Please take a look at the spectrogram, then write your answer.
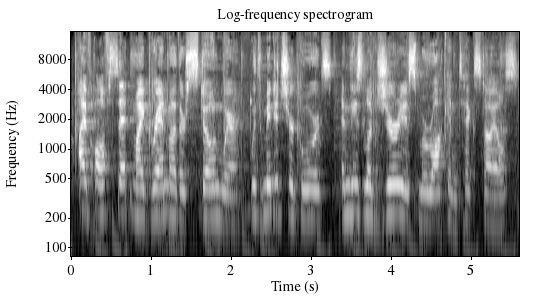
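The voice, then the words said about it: Martha Stewart impression. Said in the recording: “you could do Martha Stewart right now ... do an impression of her”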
